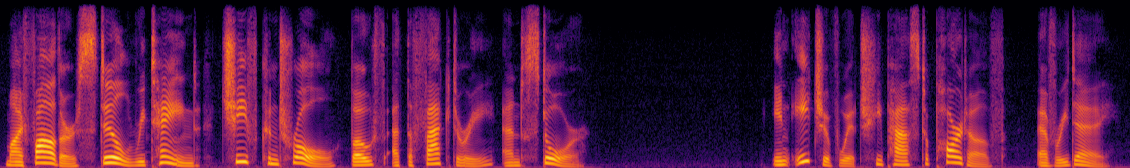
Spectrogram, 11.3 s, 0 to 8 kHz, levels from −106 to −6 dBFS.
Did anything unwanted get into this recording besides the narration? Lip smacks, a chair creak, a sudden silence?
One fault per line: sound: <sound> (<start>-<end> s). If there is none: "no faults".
no faults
